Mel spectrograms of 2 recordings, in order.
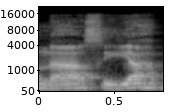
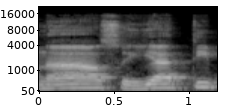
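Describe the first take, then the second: First: The word ends in an 'h' sound. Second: The word ends in a 'ti' sound. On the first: The reading stops at this word. "वक्फ करेंगे तो ना सियाह पढ़ना है" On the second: The reading continues into the next word. "अगर हम मिलाकर पढ़ेंगे तो ना सियाती पढ़ेंगे"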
